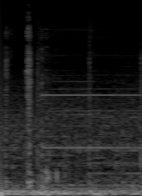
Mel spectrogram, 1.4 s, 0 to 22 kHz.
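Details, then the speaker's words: 1993 BMW E36 M3, abandoned, key on after installing a new fuel pump: faint, steady electric hum for about a second as the pump primes normally. "We got fuel pump. I'm going to finish putting that back together and we're going to get some gas and see if it fires up."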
